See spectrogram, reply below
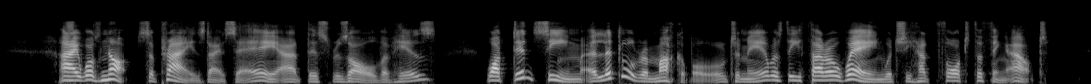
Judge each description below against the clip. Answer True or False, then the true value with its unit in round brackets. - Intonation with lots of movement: True (7.2 semitones)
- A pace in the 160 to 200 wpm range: True (170 wpm)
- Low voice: False (165 Hz)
